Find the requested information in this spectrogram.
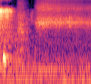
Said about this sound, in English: Don't bring attention to it. It'll make it happen more. I already yawned, so it's okay.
